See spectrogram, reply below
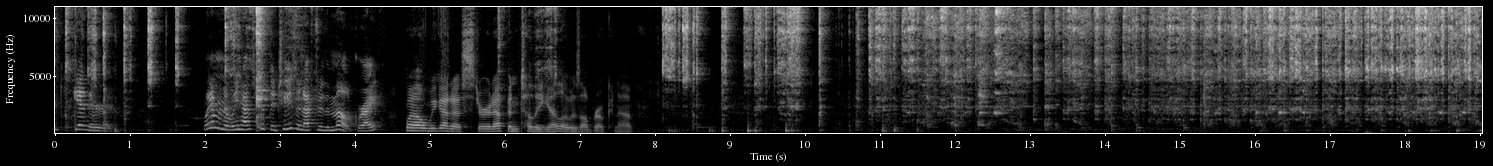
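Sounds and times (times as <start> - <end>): utensil clinking and scraping bowl: 0.0 - 3.0, 8.0 - 19.0.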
